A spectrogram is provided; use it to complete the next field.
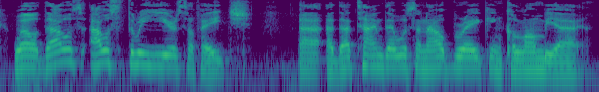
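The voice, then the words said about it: Colombian Spanish accent in English. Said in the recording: “Probably the audience already know by my accent, I'm from Columbia”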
